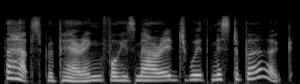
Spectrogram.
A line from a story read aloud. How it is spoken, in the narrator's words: said Elizabeth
